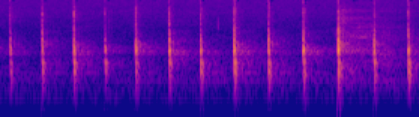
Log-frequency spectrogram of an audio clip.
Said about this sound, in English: He's knocking.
